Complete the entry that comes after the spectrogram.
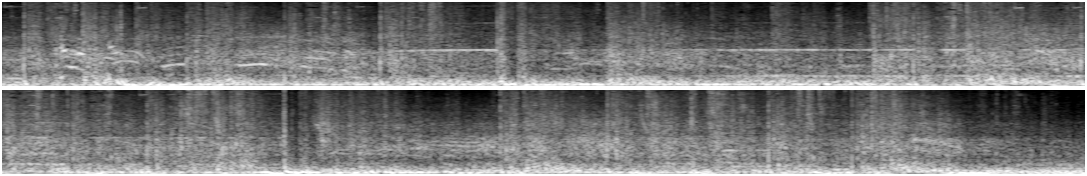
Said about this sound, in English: So, first, I'm gonna hit a couple of close by grenades.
